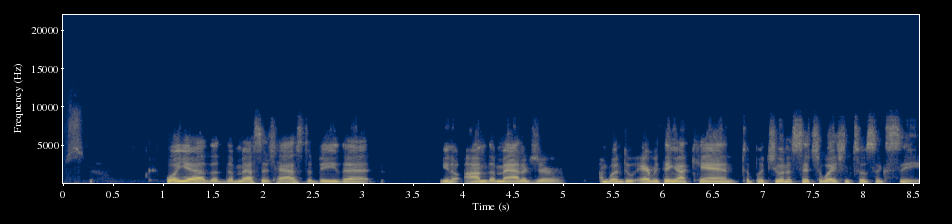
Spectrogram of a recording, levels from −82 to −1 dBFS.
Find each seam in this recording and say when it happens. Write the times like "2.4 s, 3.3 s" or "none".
none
